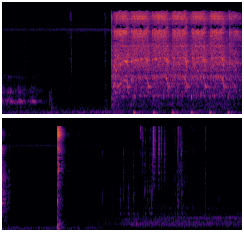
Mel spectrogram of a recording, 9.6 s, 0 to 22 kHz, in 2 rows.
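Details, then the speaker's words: 1995 Kawasaki KZ1000P police bike, 72k miles, sat 3 years: a few seconds of quick, even starter cranking with no dragging; compression check showed 150 psi on all four cylinders before adding oil. "just did a compression check on all four cylinders before even adding any oil and they all have 150 psi across the board so that's awesome to see"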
